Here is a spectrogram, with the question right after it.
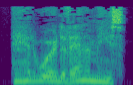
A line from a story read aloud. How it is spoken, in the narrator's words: Sarabel blurted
